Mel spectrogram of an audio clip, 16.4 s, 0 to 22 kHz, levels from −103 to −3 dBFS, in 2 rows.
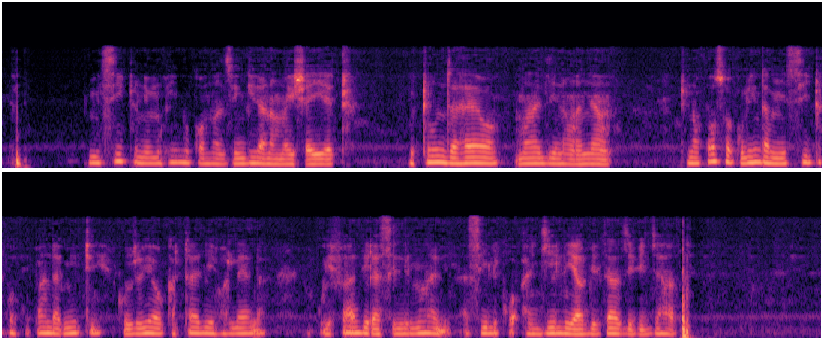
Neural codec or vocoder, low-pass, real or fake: codec, 16 kHz, 4 kbps, FunCodec, trained on Chinese and English, 50 frames a second; 7.2 kHz; fake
